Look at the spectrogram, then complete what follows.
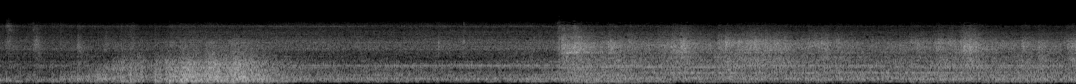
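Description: Motorized aluminium rolling shutter running, its slats rattling over the steady hum of the shutter motor. The rattle gets louder and brighter about halfway through.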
